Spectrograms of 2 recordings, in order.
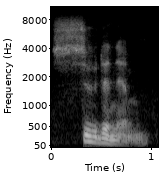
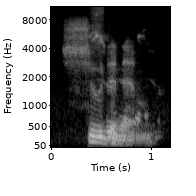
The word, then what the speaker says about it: pseudonym: Raison, when you have a word that starts PS, the P is silent. So this word is just pronounced pseudonym. Pseudonym.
